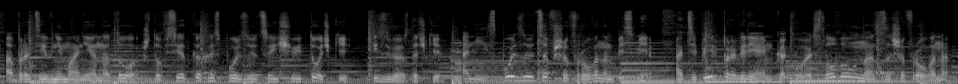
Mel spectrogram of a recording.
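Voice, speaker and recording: A man's voice: medium pitch, expressive, brisk, few pauses, loud music behind the voice, close to an everyday voice. A man voicing a know-it-all robot compass in a children's cartoon, explaining things patiently with a slightly teasing, instructive manner.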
